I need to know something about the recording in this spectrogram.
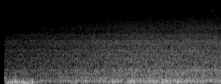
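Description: Steady low rumble of motor vehicle noise outdoors, slightly louder in the first few tenths of a second, with some wind on the microphone.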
